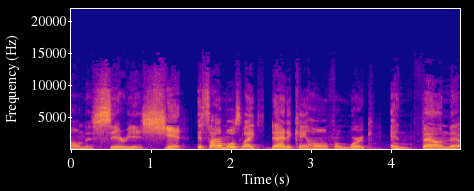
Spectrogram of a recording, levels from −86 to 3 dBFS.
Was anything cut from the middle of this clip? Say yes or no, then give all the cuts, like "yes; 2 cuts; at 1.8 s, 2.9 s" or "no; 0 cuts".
yes; 3 cuts; at 1.4 s, 2.4 s, 3.8 s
